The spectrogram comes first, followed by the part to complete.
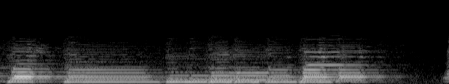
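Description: Telecaster-style electric guitar played on its neck pickup through an Armoon Pock Rock headphone amp set to slapback echo. A few picked notes and double-stops ring out, and the last one fades away near the end.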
